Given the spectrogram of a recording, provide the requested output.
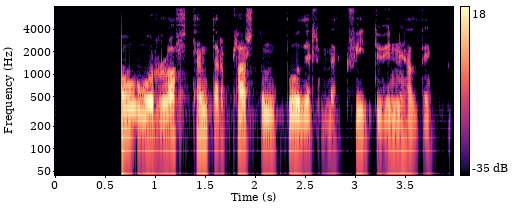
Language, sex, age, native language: Icelandic, male, 20-29, Icelandic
